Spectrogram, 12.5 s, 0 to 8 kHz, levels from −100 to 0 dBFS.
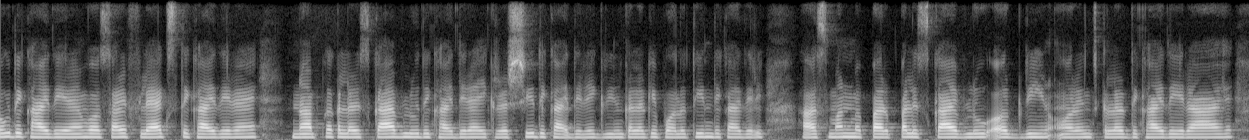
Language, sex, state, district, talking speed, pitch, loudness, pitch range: Hindi, female, Bihar, Jahanabad, 215 wpm, 190 Hz, -18 LUFS, 185-195 Hz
